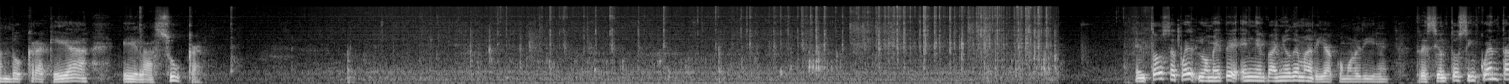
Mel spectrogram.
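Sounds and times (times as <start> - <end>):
caramel crackling: 1.9 - 12.0
liquid pouring: 3.3 - 10.6.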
